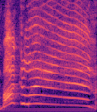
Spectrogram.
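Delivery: name sung out very high and slow; a long, high, happy call of "Michael Lane"; excited call. Retold or imitated. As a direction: call out the name like a delighted friend. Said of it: "Danny's gone".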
